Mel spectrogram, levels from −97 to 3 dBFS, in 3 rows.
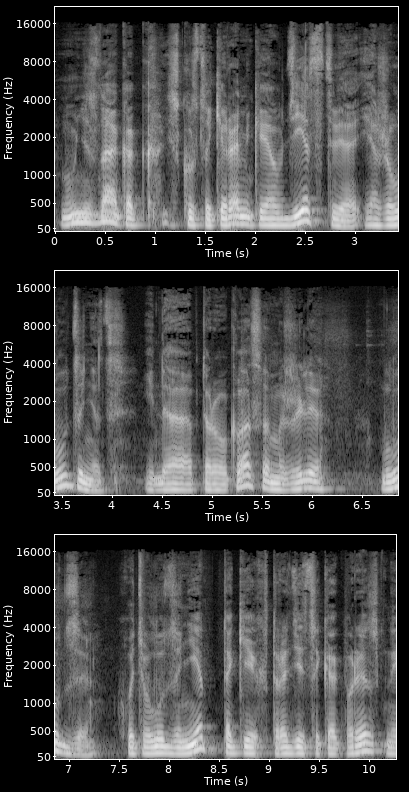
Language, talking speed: Russian, 170 wpm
